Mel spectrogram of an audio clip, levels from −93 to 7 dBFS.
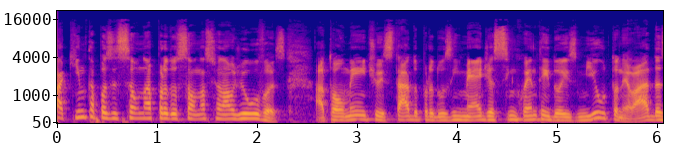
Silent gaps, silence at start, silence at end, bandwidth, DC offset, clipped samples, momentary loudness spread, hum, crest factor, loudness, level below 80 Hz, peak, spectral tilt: none; 0 s; 0 s; 14 kHz; under 0.1%; under 0.1%; 4 LU; none; 16 dB; -21 LUFS; -52 dBFS; -4 dBFS; -4.5 dB/octave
